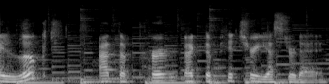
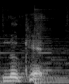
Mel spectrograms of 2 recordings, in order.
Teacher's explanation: So you quickly roll the K sound into the T sound.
